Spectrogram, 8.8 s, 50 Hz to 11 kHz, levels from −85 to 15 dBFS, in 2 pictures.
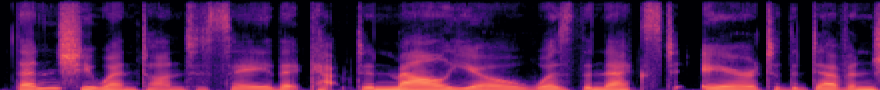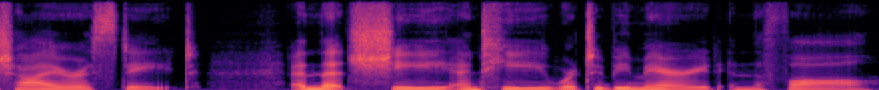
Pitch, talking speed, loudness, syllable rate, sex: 185 Hz, 200 wpm, -18 LUFS, 4.7 syllables/s, female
